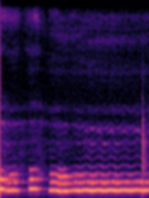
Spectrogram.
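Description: A young woman singing unaccompanied: two short notes, then a long held note with a slow, wavering vibrato.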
